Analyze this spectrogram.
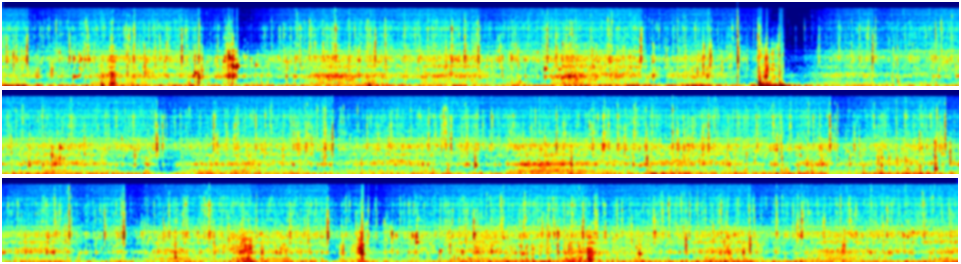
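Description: Muffled water noise picked up by a camera held underwater on a reef, with a steady wash and scattered small clicks and knocks, and one louder thump about eight seconds in.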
